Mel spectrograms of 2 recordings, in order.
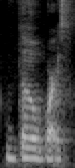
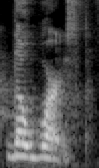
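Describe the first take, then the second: First: Said in the usual way. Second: The worst punched loud; emphatic repeat. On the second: Real, not acted. Insisting to viewers it was the worst whooping, loud stress. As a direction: hit worst with force. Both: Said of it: "This is the worst whooping".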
